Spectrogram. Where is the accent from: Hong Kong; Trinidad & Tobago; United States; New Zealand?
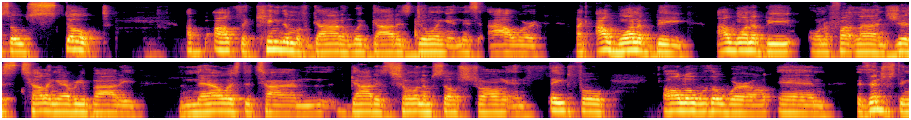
United States; Philadelphia, Pennsylvania; also born or lived in Coatesville, Pennsylvania; I was born and raised in Philly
